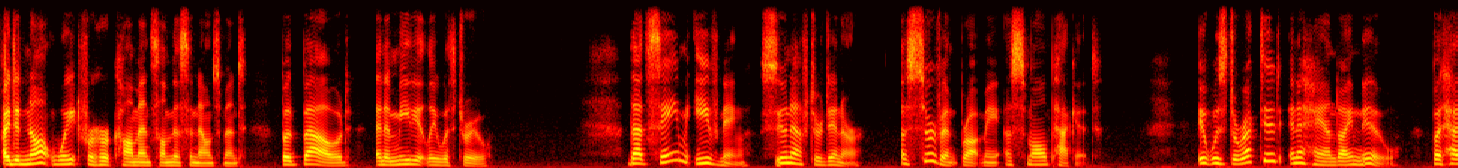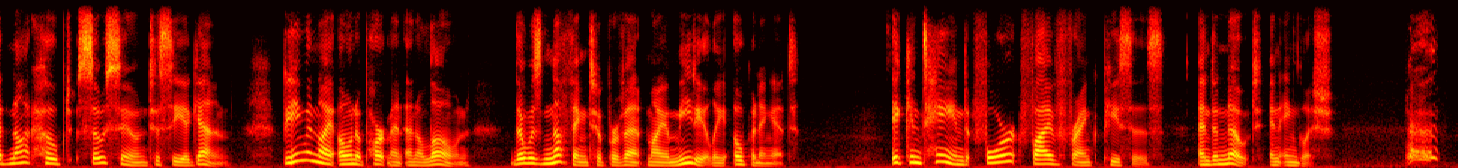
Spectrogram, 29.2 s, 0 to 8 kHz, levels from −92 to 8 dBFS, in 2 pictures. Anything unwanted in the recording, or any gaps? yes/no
yes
